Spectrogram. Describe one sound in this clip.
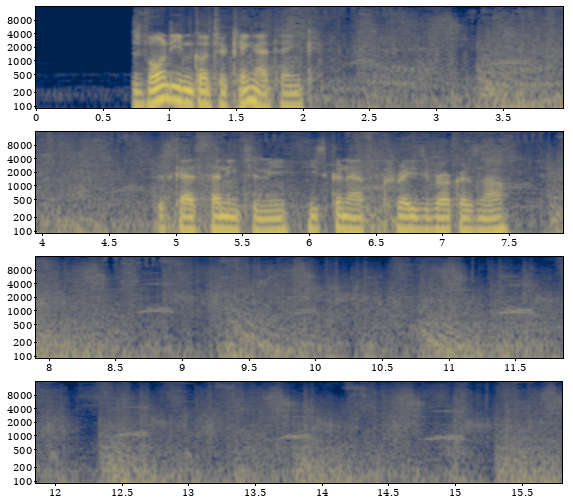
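Video game combat effects clash and thud.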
